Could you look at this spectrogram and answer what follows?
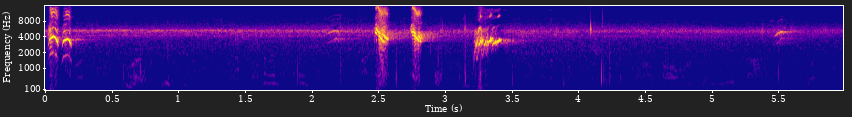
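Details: Lesser green leafbird song: scattered short, sharp whistled notes, some in quick pairs and bursts, sweeping up and down, over a steady high insect-like hiss.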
